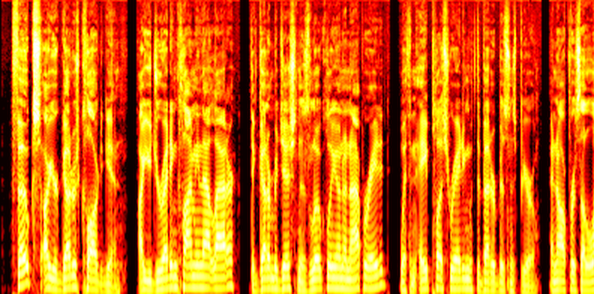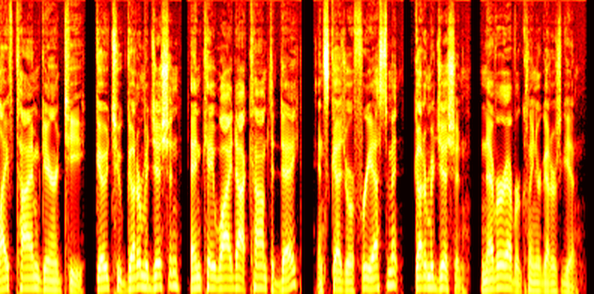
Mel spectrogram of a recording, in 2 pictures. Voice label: dry voice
